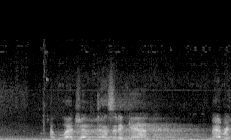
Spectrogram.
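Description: A man speaks calmly over a radio.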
